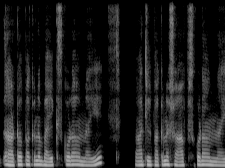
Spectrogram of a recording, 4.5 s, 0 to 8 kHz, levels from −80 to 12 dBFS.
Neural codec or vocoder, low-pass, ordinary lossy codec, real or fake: none; none; none; real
